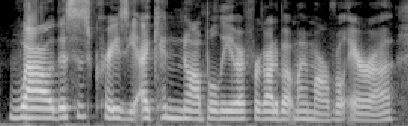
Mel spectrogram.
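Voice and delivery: ordinary talk

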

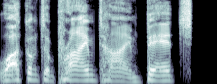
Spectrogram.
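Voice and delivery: raspy menacing villain voice pushed from back of throat. Performing a line for a co-host during a conversation, in a Freddy voice. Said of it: "was that the Freddy voice".

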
